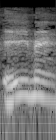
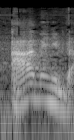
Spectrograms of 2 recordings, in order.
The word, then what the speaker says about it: 아멘: 그 진실로 헬라어로 아멘입니다 미국 사람들은 이제 이걸 영권 에이맨 이러잖아요 에이은 틀린 바람입니다 에이이 아닙니다 아멘입니다 아 아라고 해야 됩니다 이런 경우는 아멘이 정확하게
